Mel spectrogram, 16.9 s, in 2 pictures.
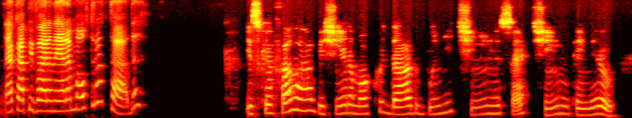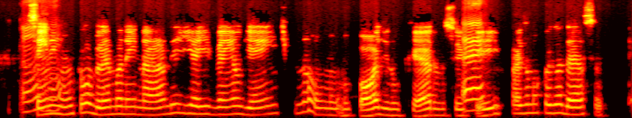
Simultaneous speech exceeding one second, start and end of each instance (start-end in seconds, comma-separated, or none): none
